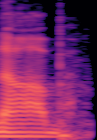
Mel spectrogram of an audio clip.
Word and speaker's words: knob: k for dead man knob makes sense yeah even though the cave the k is silent maybe we should make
